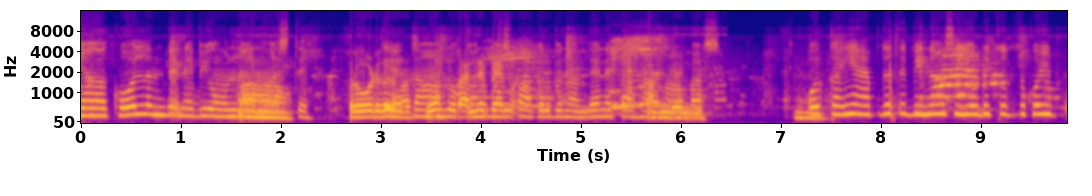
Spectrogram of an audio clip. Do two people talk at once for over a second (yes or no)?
yes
